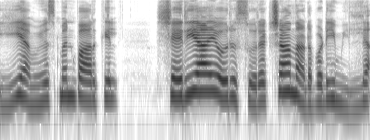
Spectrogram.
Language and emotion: Malayalam, disgusted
